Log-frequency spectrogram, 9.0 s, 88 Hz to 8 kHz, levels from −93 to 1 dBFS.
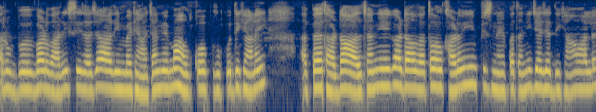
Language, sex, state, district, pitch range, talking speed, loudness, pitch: Garhwali, female, Uttarakhand, Tehri Garhwal, 215-240 Hz, 215 wpm, -17 LUFS, 225 Hz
